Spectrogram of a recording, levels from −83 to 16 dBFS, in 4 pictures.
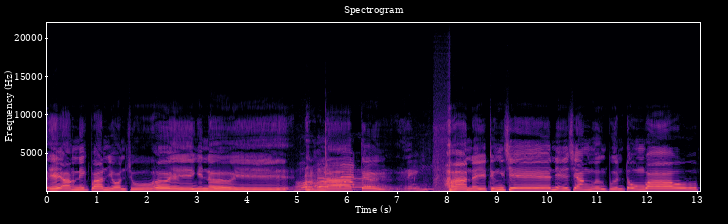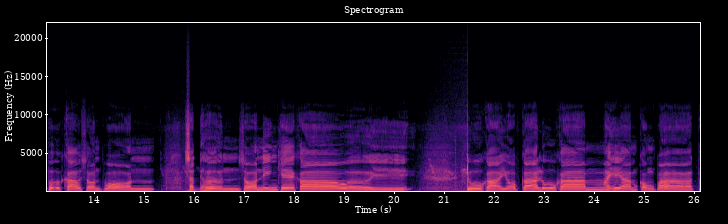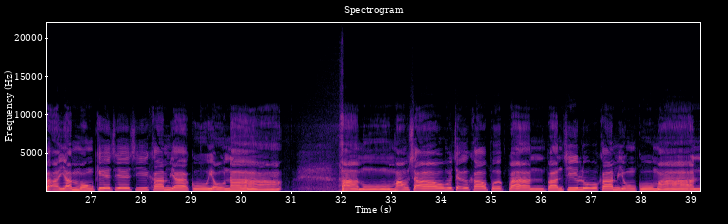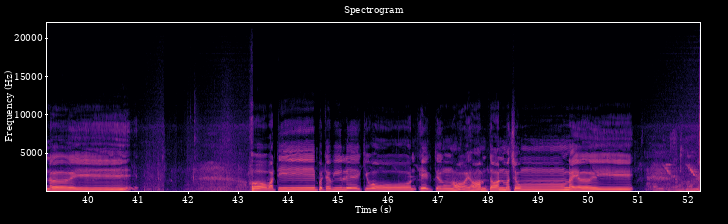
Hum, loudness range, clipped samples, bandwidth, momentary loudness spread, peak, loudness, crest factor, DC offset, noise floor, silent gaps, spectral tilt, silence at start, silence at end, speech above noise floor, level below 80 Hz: none; 3 LU; under 0.1%; 12 kHz; 11 LU; -4 dBFS; -22 LUFS; 18 dB; under 0.1%; -53 dBFS; none; -5.5 dB/octave; 0 s; 0 s; 31 dB; -56 dBFS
